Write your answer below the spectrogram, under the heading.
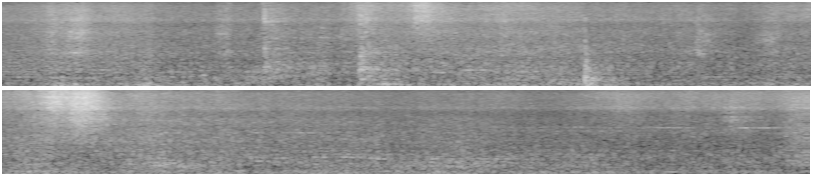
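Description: Steady low rumble with hiss, broken by a few soft knocks near the start and middle and a brief rustle a little past the middle.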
